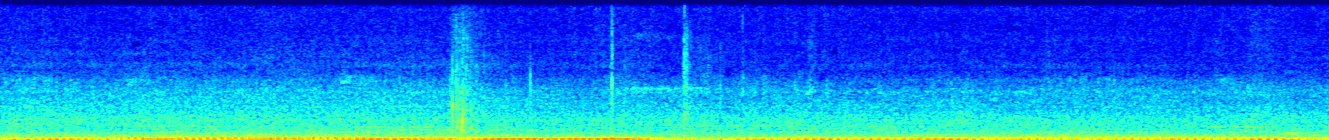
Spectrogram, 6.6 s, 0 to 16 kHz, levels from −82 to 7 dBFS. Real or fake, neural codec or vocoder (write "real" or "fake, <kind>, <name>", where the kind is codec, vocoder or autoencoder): fake, vocoder, BigVGAN v2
